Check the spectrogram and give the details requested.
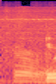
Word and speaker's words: Kuril: How do you pronounce that? KURIL. Kurile Islands. So we are just about coming up to the islands now, the Kurile Islands.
